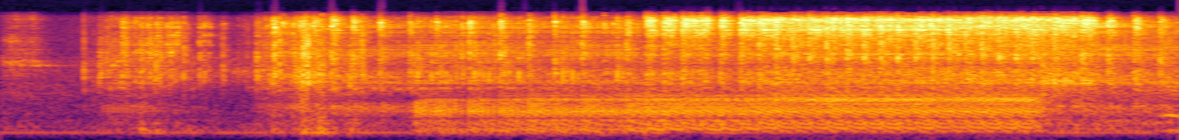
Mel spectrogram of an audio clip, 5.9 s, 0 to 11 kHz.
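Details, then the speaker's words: Echo SRM-225 two-stroke trimmer buzzes up but won't reach full revs, stalling at a flat choked pitch, little exhaust flow, sound echoing on the carburetor side; clogged muffler. "hey guys today we've got uh uh echo srm 225 that won't throttle up all the way it's very common issue on two-stroke equipment um it's clogged muffler"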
